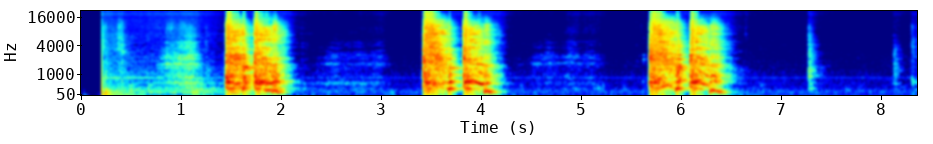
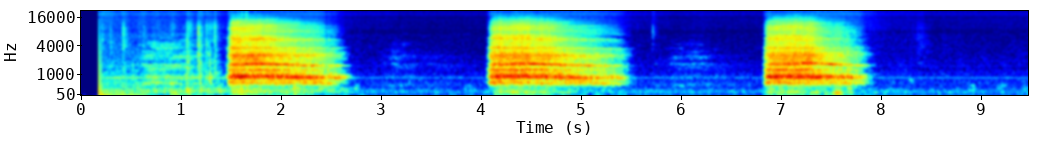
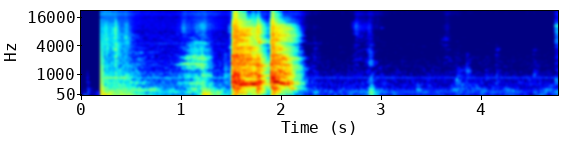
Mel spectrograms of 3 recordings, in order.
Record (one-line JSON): {"three_cough_length": "8.4 s", "three_cough_amplitude": 32767, "three_cough_signal_mean_std_ratio": 0.41, "exhalation_length": "9.5 s", "exhalation_amplitude": 32768, "exhalation_signal_mean_std_ratio": 0.49, "cough_length": "4.8 s", "cough_amplitude": 32768, "cough_signal_mean_std_ratio": 0.29, "survey_phase": "alpha (2021-03-01 to 2021-08-12)", "age": "65+", "gender": "Male", "wearing_mask": "No", "symptom_none": true, "smoker_status": "Ex-smoker", "respiratory_condition_asthma": false, "respiratory_condition_other": false, "recruitment_source": "REACT", "submission_delay": "3 days", "covid_test_result": "Negative", "covid_test_method": "RT-qPCR"}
